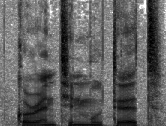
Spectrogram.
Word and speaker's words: Corentin Moutet: victory thank you well there is uh two way of pronouncing there's the American way and French way so usually I introduce myself to quarantine mutet that's how I say so people can easily pronounce it and uh the real way French one is a but it's very tough for international people I think I can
